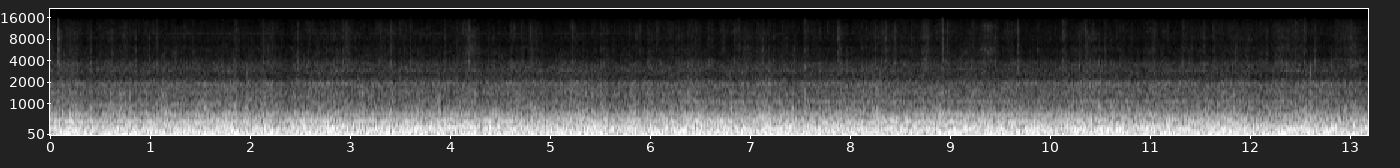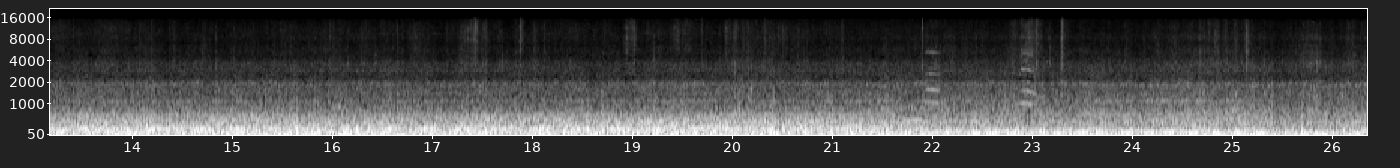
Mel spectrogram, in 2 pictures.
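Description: A bus engine drones steadily from inside the cabin.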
